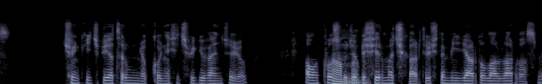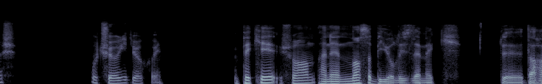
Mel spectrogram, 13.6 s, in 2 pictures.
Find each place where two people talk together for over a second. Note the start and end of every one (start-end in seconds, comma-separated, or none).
none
